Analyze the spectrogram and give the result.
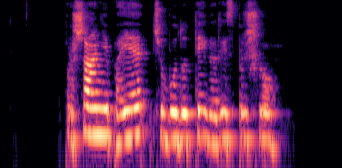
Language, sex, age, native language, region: Slovenian, female, 30-49, Slovenian, Central Slovenia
